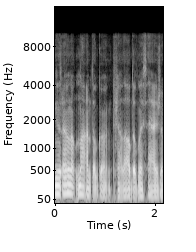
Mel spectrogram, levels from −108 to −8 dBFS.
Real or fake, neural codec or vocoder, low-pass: fake; autoencoder, 22.05 kHz, a latent of 192 numbers a frame, VITS, trained on many speakers; 9.9 kHz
